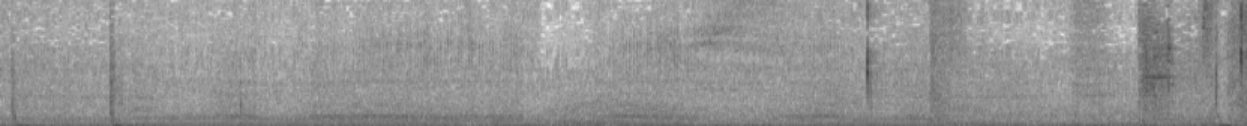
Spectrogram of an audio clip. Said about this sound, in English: don't you hate the sound of the Scarab?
